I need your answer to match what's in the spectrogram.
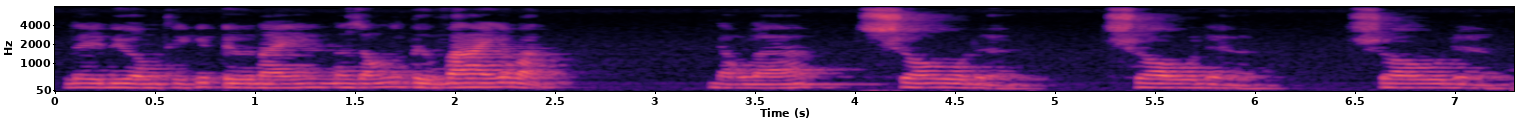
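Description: A man's voice: medium pitch, darkish tone, a little hiss or hum. A man with a Hanoi Vietnamese accent teaches English vocabulary, patiently repeating each word several times. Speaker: English teacher, channel host. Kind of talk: vocabulary lesson. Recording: roomy, dull lo-fi sound.

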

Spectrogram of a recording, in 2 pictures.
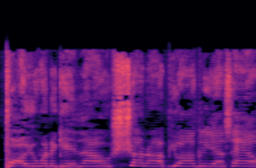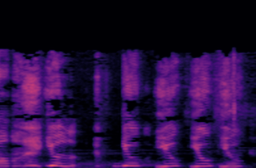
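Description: A brash, loud-mouthed toy duck, put on by a woman, fires off shouted insults in a high voice. The words tumble out and trip over their own repeats. It plays like a homemade cartoon roast. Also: fairly quick, natural voice. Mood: loud, mocking. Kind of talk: improvised toy role-play roast.

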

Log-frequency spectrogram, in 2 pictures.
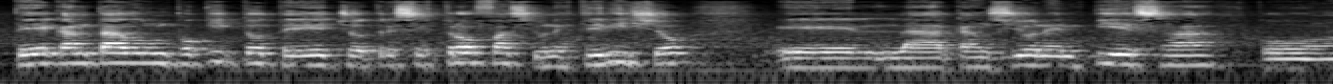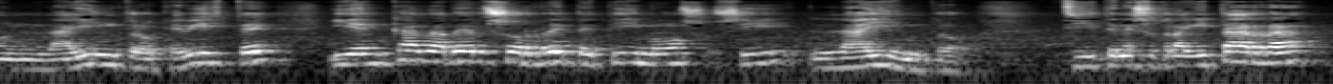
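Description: A man's voice: fairly high pitch, a little mellow, echoey room, slight background noise. A man with an Argentine accent teaching a folk guitar piece in a casual tutorial, patiently checking in with the viewer after each step. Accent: Argentine Spanish.

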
